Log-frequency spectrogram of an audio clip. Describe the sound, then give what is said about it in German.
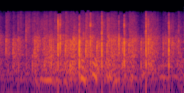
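A crowd applauds steadily at the opening of the Luftiger Grat alpine premium hiking trail on the Hochgrat near Oberstaufen, Germany, many hands clapping in a dense, continuous patter with sharper individual claps standing out, moderately loud. “Applaus”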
